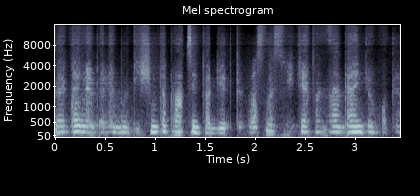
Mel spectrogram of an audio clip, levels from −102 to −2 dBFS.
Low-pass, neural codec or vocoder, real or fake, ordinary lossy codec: 14.4 kHz; codec, 44.1 kHz, 0.9 kbps, DAC; fake; Opus, 32 kbps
